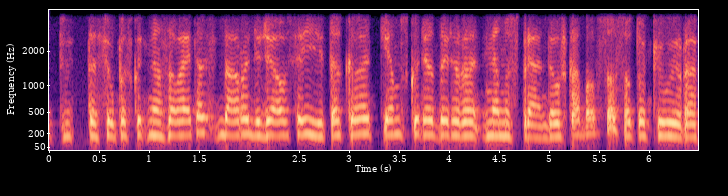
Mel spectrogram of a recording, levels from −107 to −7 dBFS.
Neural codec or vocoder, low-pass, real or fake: none; 3.6 kHz; real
